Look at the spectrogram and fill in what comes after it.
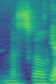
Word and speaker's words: Muskogee: Muskogee.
